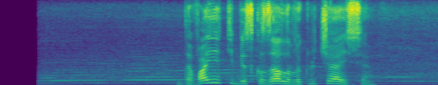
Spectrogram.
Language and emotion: Russian, angry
